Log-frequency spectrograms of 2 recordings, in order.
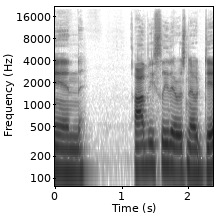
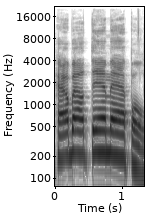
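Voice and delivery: put-on Boston accent, pitched up; New England accent; 7 semitones higher, 3 dB louder than usual. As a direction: try a thick Boston accent. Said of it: "That's my go at a New England accent".

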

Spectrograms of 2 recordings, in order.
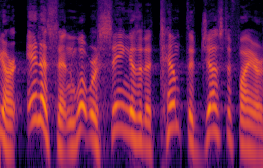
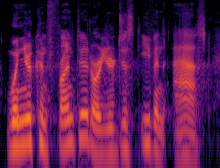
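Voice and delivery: ordinary talk, nothing marked

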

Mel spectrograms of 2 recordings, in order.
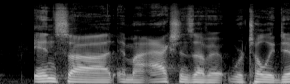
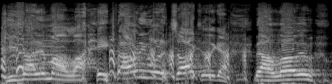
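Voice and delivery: laughing, squeaky-high rant; high-pitched protest; 13 semitones higher, faster than usual. Real, not acted. Venting to co-hosts about a man he avoids, high-pitched protest. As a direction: voice jumps way up, protesting through laughter.

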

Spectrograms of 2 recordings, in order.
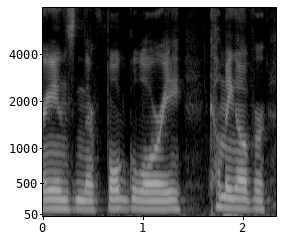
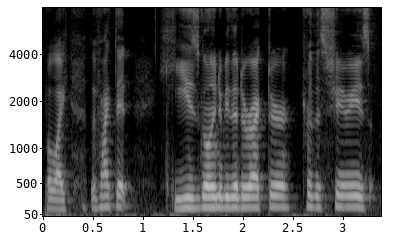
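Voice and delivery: ordinary delivery

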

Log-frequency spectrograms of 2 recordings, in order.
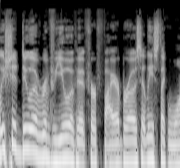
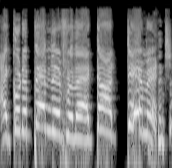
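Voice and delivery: put-on New York accent; 13 semitones higher than usual. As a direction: moan it like a New Yorker who missed out. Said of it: "I give an L A person a New York accent".

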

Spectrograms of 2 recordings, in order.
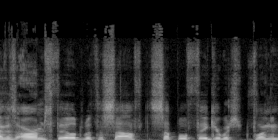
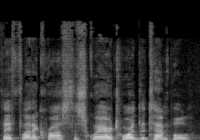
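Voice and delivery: higher anxious answer; anxious girl; 10 semitones higher than usual. Acted. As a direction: tell him quickly where they went. Ivga answers.

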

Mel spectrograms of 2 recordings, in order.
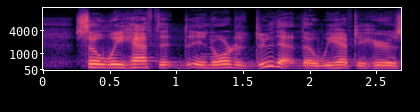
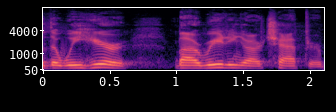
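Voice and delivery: ordinary delivery

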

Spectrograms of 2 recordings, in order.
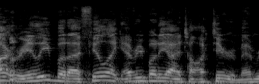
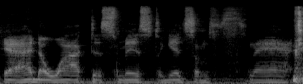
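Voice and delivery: imitating lisping coworker; 4 semitones lower, 4 dB quieter, slower than usual. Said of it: "'Cause he had a lisp".

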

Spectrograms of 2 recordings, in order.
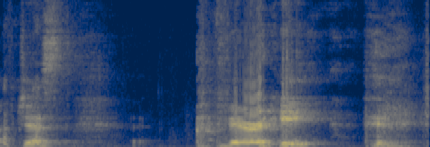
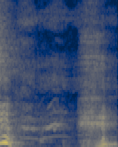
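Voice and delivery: airy squeaky giggle; breathy high laugh; 4 dB quieter than usual. Real, not acted. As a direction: laugh out through the nose. Laughing at the memory.

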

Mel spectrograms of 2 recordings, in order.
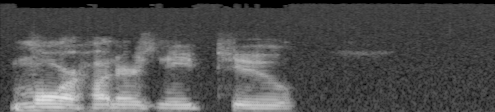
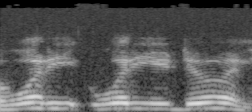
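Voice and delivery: mock incredulous; 8 semitones higher than usual. Retold confrontation with the kid.

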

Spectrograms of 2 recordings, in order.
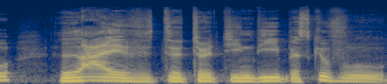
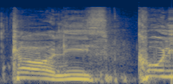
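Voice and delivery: playfully exaggerated Québécois cursing, pitched up; mock angry swearing; 8 semitones higher, slower than usual. Friend teases him about swearing when angry, mock-angry. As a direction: curse in pretend anger, drawing out the swear. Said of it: "quand je suis en colère, je, je, je, je sacre".

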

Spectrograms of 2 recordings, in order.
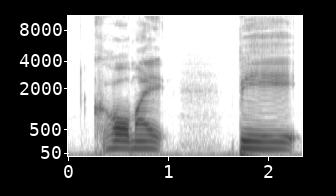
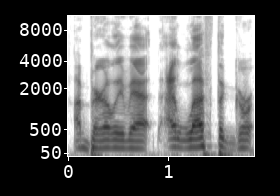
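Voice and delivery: normal talking voice

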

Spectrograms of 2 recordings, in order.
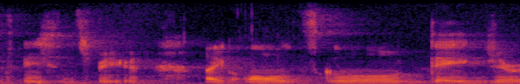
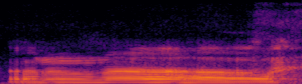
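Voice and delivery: doubtful; much slower than usual. Acted. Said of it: "I'd be like".

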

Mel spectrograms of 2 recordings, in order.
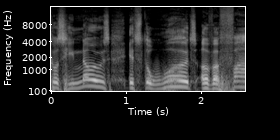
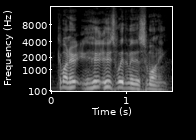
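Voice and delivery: ordinary talk, nothing marked

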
